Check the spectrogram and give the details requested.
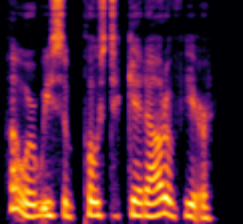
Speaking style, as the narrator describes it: Josh asked in a shaky voice

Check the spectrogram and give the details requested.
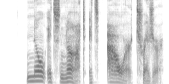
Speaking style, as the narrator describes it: Josh growled at his little brothers

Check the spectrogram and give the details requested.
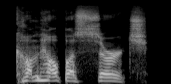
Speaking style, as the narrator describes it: Dink yelled up at Josh

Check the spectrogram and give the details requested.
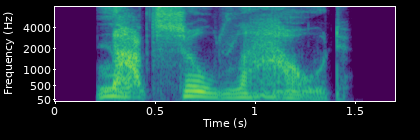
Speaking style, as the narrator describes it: Dink whispered

